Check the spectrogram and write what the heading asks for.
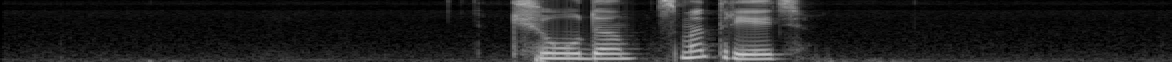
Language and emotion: Russian, neutral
